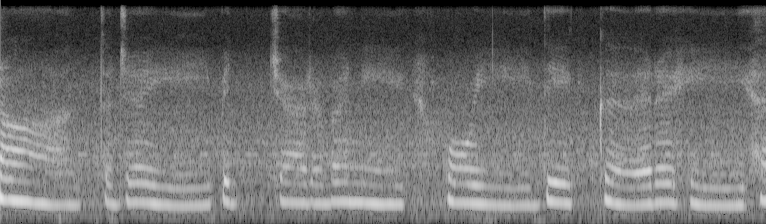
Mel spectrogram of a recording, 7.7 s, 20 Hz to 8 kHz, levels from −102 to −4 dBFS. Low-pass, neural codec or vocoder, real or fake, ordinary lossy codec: 7.2 kHz; none; real; none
